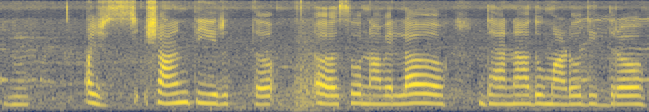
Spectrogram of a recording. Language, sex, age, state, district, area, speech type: Kannada, female, 18-30, Karnataka, Gadag, urban, spontaneous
